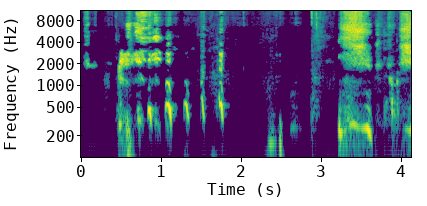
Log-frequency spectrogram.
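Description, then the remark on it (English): A female smooth-coated dog moans and whines in a string of short, throaty bursts, pauses briefly, then lets out a longer, drawn-out groan, clear. “you just hear that moaning coming through the one of the doors on those”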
